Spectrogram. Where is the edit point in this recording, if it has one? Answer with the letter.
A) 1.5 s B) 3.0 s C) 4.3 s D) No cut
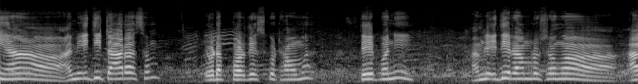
D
